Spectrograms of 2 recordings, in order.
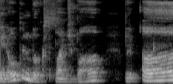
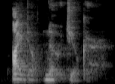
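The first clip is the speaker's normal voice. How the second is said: stoic put-on superhero voice, lower and quieter; 8 semitones lower, 8 dB quieter than usual. Showing the contrast with the Joker voice: stoic Batman voice. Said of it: "like Batman".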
